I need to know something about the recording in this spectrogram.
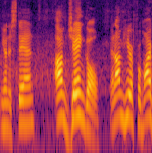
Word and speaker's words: Django: I'm not your slave I'm Django the deed the D is silent you understand I'm Django and I'm here for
